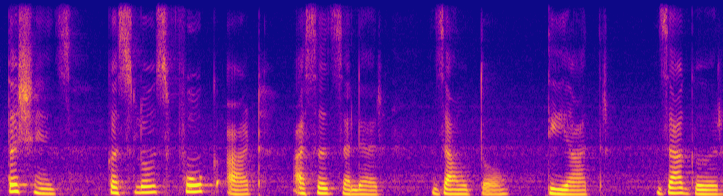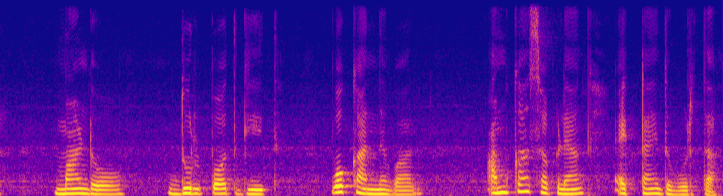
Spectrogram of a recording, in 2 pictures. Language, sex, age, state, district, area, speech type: Goan Konkani, female, 30-45, Goa, Salcete, rural, spontaneous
